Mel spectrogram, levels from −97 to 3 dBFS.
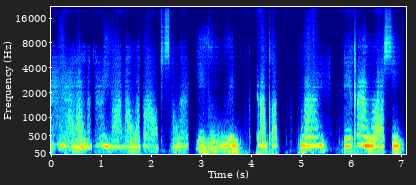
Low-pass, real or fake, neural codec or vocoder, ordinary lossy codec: none; fake; codec, 44.1 kHz, 0.9 kbps, DAC; none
